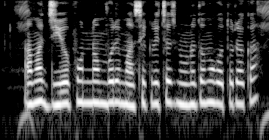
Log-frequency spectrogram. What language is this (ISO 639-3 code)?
ben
